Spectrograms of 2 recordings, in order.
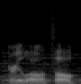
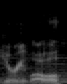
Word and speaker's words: Yuri Lowenthal: modern day fucking Yuri Lowenthal. Yep. Every time I say his name, I have to make sure to remind myself not to call him Yuri Lowell.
